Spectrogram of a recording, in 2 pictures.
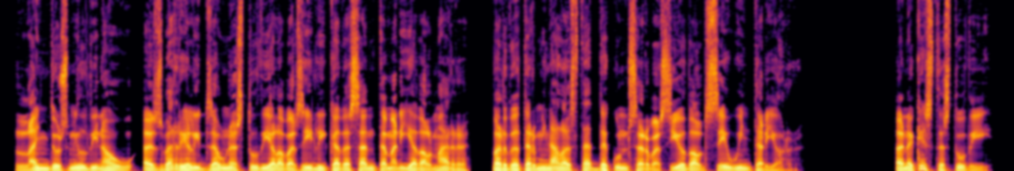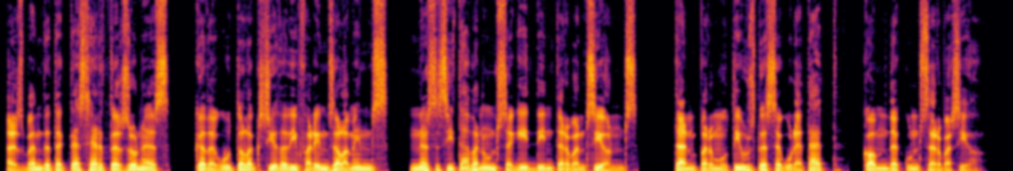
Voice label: CATALAN MALE CORPORATE

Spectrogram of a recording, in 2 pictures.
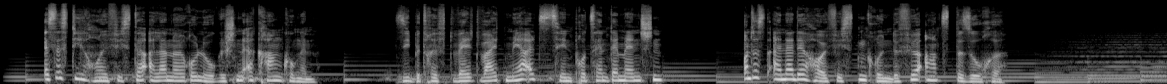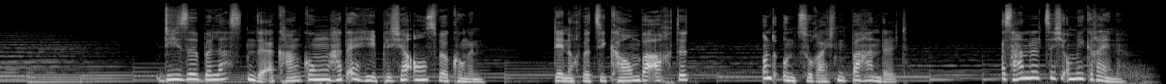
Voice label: E-learning, GERMAN FEMALE

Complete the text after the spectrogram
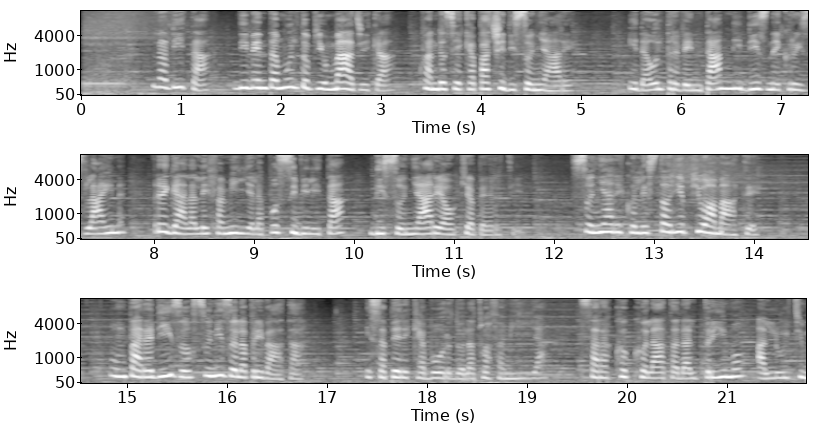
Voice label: commercial, italian, female

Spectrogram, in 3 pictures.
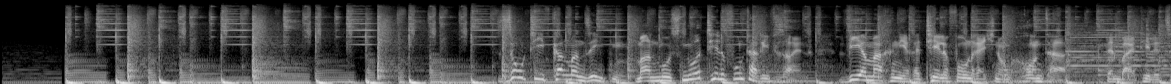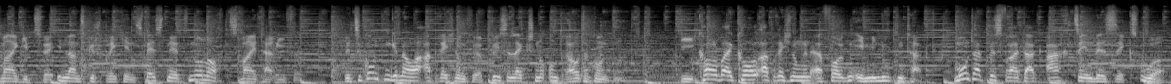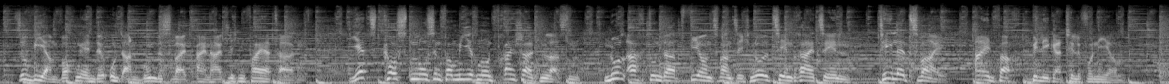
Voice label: commercial, German, male

